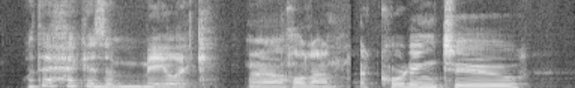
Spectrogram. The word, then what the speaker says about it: Melik: Melik. You have to say it like that. Melik.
